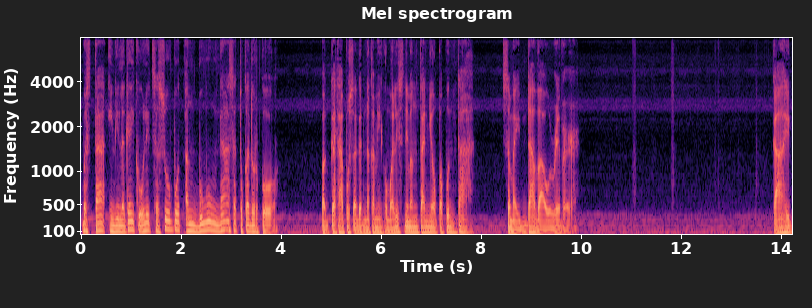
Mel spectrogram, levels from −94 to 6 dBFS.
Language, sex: Filipino, male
